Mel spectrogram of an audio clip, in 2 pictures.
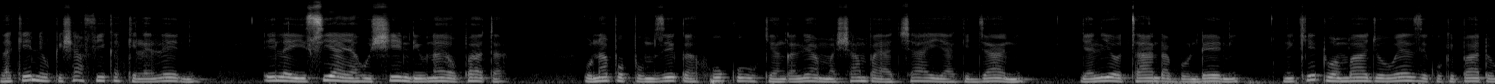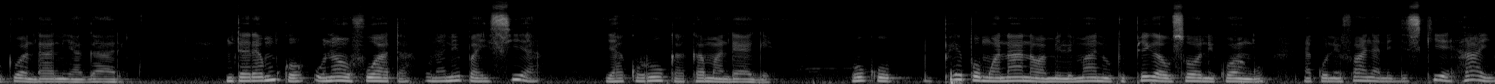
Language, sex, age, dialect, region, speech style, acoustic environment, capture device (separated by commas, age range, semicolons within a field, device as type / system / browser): Swahili, male, 25-34, Kenya - Nairobi Sheng-influenced, Kenya, relaxed, silence, desktop / Windows / Chrome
